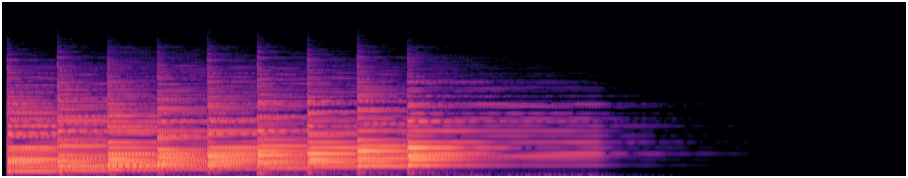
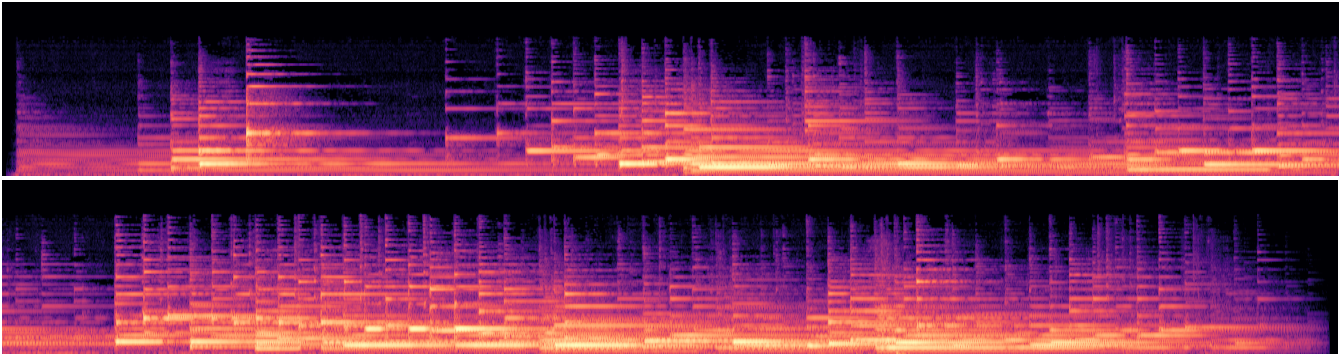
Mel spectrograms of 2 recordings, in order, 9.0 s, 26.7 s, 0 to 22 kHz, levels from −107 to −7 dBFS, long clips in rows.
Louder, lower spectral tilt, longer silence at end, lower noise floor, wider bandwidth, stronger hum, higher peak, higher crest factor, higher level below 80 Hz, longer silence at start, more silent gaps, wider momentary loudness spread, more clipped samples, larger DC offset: second, -31 LUFS vs -17 LUFS; second, -7.5 dB/octave vs -9.5 dB/octave; first, 3.05 s vs 0.75 s; first, under -90 dBFS vs -52 dBFS; first, 7.6 kHz vs 5.8 kHz; neither; second, -16 dBFS vs -2 dBFS; about the same, 18 dB vs 16 dB; second, -70 dBFS vs -48 dBFS; second, 0.05 s vs 1.35 s; neither; about the same, 20 LU vs 21 LU; neither; neither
